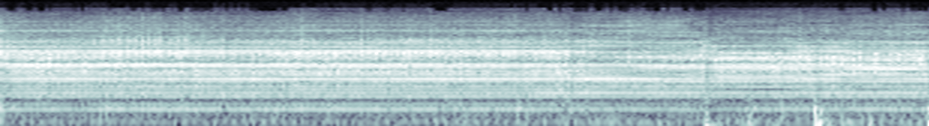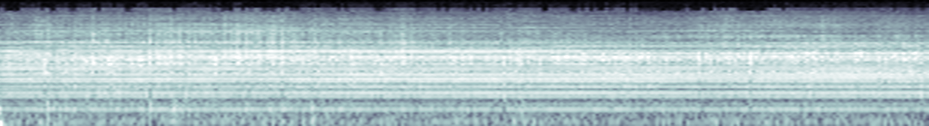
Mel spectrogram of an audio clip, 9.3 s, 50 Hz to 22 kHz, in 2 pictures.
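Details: Miller Dynasty 300DX AC TIG welding aluminum during practice: steady, even arc buzz with only a couple of brief clicks; normal AC aluminum weld.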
